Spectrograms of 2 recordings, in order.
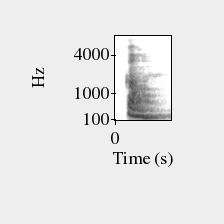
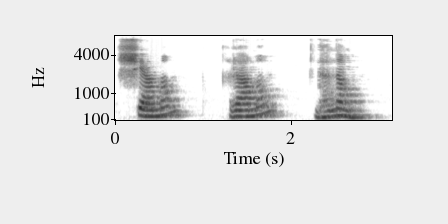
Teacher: अनुस्वार जब शब्द के अंत में आता है तो उच्चारण करते समय दोनों ओष्ठ मिल जाते हैं, अर्थात मुंह बंद हो जाता है।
